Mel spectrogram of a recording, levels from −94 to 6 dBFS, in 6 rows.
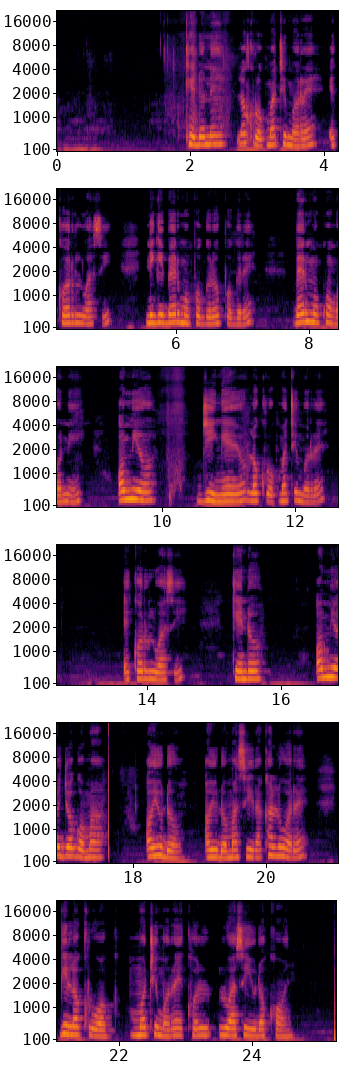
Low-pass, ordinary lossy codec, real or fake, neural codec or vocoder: none; none; real; none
